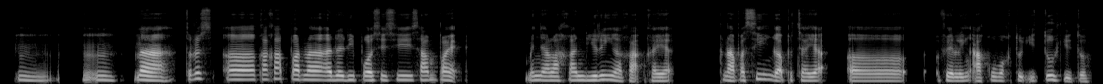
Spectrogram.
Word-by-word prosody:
Mmm, 185 -3 -5 0.4
mhm, 205 -1 -2 0.3
nah 185 -3 +6
terus, 270 0 -4
eee, 225 0 +5
Kakak 230 +3 -1
pernah 215 -2 +3
ada 200 +1 +4
di 205 +1 -2
posisi 200 +1 0
sampai, 200 -1 +1 0.7
menyalahkan 190 0 +1
diri 205 +2 +2
nggak 170 -4 -1
Kak? - - 0
Kayak, 165 0 0 0.5
“Kenapa 185 -1 +2
sih 240 +5 -4
nggak 175 -5 +2
percaya," 180 -1 0 0.3
eee, 165 0 0 0.4
"feeling 170 -1 +1
aku 160 +3 0
waktu 180 - -6
itu?” 195 +5 -3
Gitu. 145 -4 -5
195 Hz, 140 wpm, -24 LUFS, 175-205 Hz, 0.7 s, nah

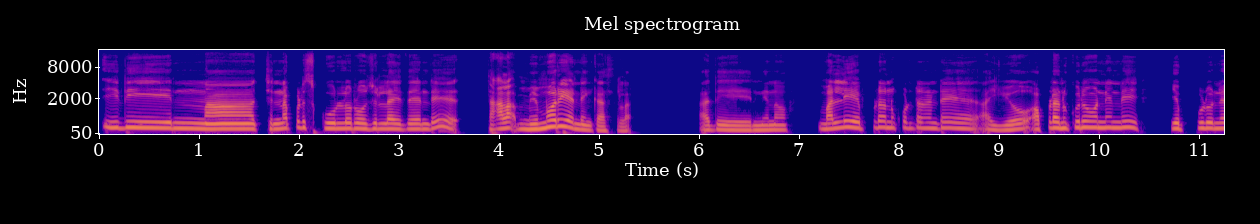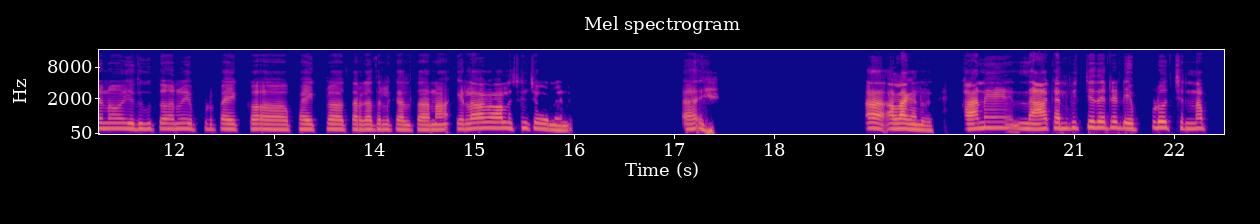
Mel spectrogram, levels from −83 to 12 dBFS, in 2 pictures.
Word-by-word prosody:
ఇది 235 +1 +1 0.7
నా 185 - +6 0.5
చిన్నప్పడి 205 +5 -2
స్కూల్లో 200 0 0
రోజుల్లో 190 0 0
అయితే 185 +1 -3
అండి 185 +5 -2 0.5
చాలా 195 +6 +3 0.2
మెమోరీ 245 +10 +5
అండి 180 -5 0
ఇంకా 145 - -5
అసల. 130 0 -12 0.8
అది 160 +1 -2 0.4
నేను 160 +1 -2 0.5
మళ్ళీ 215 +6 +1
ఎప్పుడనుకుంటానంటే 220 -2 -5 0.4
అయ్యో! 160 +3 -2 0.2
అప్పుడు 220 +5 +1
అనుకునేవాన్నండీ 230 +2 0 0.5
ఎప్పుడు 210 +4 -3
నేను 200 0 -2 0.2
ఎదుగుతాను? 190 +1 -3
ఎప్పుడు 180 +2 -13
పైకా 185 0 -1 0.4
పై 180 0 +2
క్లా 185 -1 -1 0.2
తరగతులకెళ్తానా 170 -1 -1 0.2
ఇలాగ 205 +3 +3
ఆలోచించేవాన్నండీ. 190 -8 -2 1.1
ఆ! - - +1 1.7
ఆ! - - +8 0.2
అలాగనిపిచ్చి 175 -7 +3 0.2
కానీ 205 +4 +5 0.4
నాకనిపిచ్చేదేంటంటే 210 +3 +2
ఎప్పుడూ 225 +6 0 0.2
చిన్నప్ 205 -1 -3
195 Hz, 95 wpm, -24 LUFS, 180-215 Hz, 1.7 s, ఆ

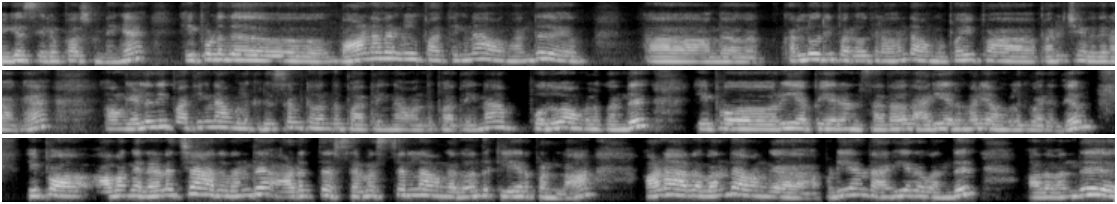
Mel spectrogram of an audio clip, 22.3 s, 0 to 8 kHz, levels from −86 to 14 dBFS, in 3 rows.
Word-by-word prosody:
மிக 165 +4 +3
சிறப்பா 175 +1 -3
சொன்னீங்க. 155 +5 -2 0.4
இப்பொழுது 220 +2 +2 0.7
மாணவர்கள் 240 +1 +4
பார்த்தீங்கன்னா, 200 +4 -2
அவங்க 195 -5 -2
வந்து 225 +8 -1 0.7
அ - - +3 0.3
அந்த 155 +1 -2 0.4
கல்லூரி 220 +5 +2
பருவத்தில 185 -2 -3
வந்து 210 +4 -2
அவங்க 175 -4 -2
போய் 200 +1 0
ப - - -1 0.4
பரீட்சை 180 +3 -3
எழுதுறாங்க. 165 -3 -3 0.5
அவங்க 180 0 -2
எழுதி 240 +5 +2
பார்த்தீங்கன்னா, 225 +2 -1
அவங்களுக்கு 195 -5 -4
ரிசல்ட் 210 +4 -5
வந்து 190 -1 -6
பார்த்தீங்கன்னா 160 -1 -4
வந்து 150 0 -9
பார்த்தீங்கன்னா, 155 +8 -3 0.3
பொதுவா 190 +5 +2
அவங்களுக்கு 175 -4 -2
வந்து 205 +10 +5 0.4
இப்போ 180 +1 +2 0.3
ரீஅப்பியரன்ட்ஸ் 175 -4 0
அதாவது 175 +2 0
அரியர் 180 +1 0
மாரி 185 0 -1
அவங்களுக்கு 155 -2 -3
வருது. 140 +6 -1 0.5
இப்போ 220 +1 +5 0.3
அவங்க 220 +1 +2
நினச்சா 240 +6 +3
அது 220 - -3
வந்து 250 +6 +3 0.2
அடுத்த 215 +2 -1
செமஸ்டர்ல 210 +4 0
அவங்க 205 -4 0
அத 180 - -1
வந்து 220 +1 -5
கிளியர் 195 0 -1
பண்ணலாம். 155 - 0 0.4
ஆனா 255 - +5
அத 215 -1 +2
வந்து 255 +5 0
அவங்க 195 -4 -1 0.2
அப்படியே 175 - -4
அந்த - - -1
அரியரை 205 +2 -2
வந்து 165 +10 +2 0.5
அத 165 - 0
வந்து 220 +8 +3
195 Hz, 160 wpm, -20 LUFS, 175-220 Hz, 0.7 s, வந்து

